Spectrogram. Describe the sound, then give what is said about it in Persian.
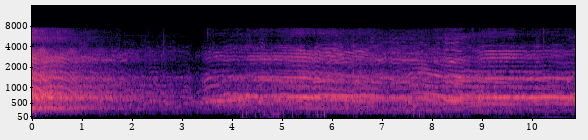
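Screaming of unseen origin: loud, sustained high-pitched cries overlapping one another throughout, dipping briefly before swelling again and holding steady. “یه جیغی میاد، من نمیدونم کجاست”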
